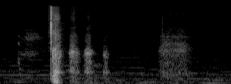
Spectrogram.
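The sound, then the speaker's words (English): A sharp swooshing transition effect bursts in loudly, followed by a few quick ringing pulses, then a softer airy whoosh swells and fades. No one speaks. “Let me transition to that scene. Okay. With our fancy new transitions. Right? So fancy. Whoosh. Swing.”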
